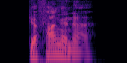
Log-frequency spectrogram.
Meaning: 1. prisoner, captive, detainee (female) 2. inflection of Gefangener: strong nominative/accusative plural 3. inflection of Gefangener: weak nominative singular
- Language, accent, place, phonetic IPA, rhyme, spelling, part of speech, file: German, Germany, Berlin, [ɡəˈfaŋənə], -aŋənə, Gefangene, noun, De-Gefangene.ogg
